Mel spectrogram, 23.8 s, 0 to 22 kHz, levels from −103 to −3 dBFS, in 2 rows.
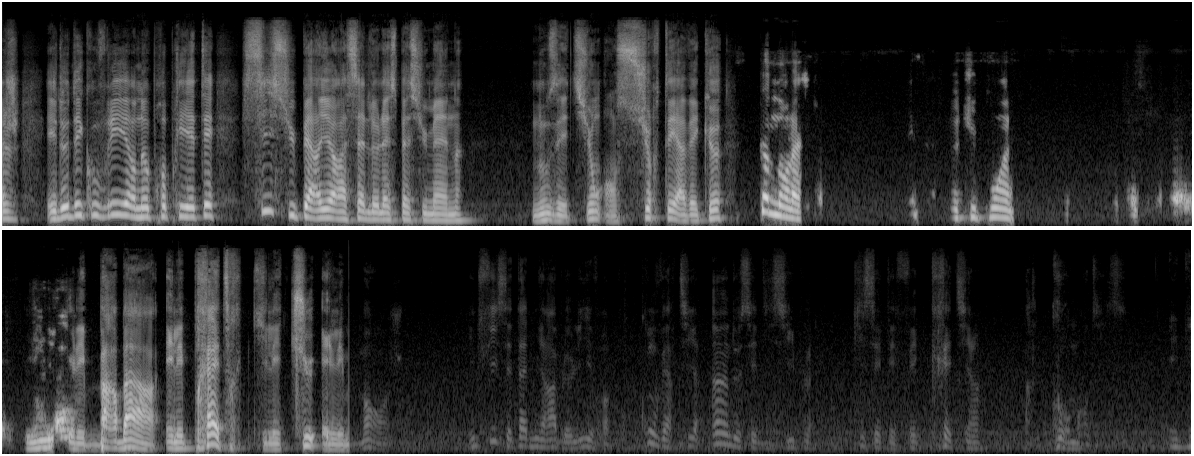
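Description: Speech, with three kinds of fault. Speech suppressed in double talk at 7.56–8.37 s, 9.0–11.67 s and 12.11–12.63 s dips the talker by up to roughly 40 dB, likely an echo canceller ducking both sides. On the waveform these show as deep notches, and on the spectrogram as gaps. The other side's voice leaking through at 11.28–11.38 s, 11.68–12.01 s, 12.23–12.29 s and 12.45–12.64 s comes in scraps, the last near speech level, likely residual loudspeaker echo. It appears as separate harmonic traces. From 15.36 s to the end, one channel inverted drops the mono sum by about 29 dB, likely reversed polarity. The waveform flattens and the spectrogram fades.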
